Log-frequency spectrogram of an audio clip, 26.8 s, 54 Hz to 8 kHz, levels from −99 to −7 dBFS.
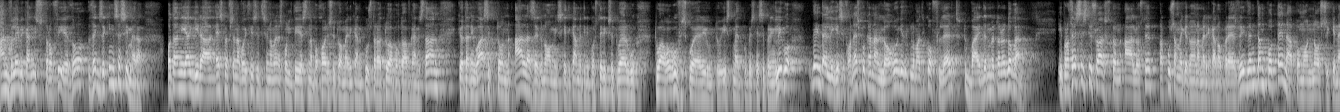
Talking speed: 180 wpm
